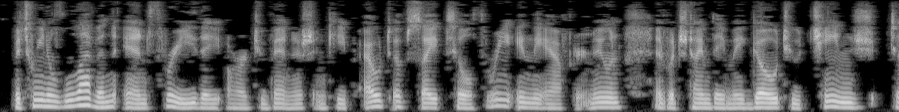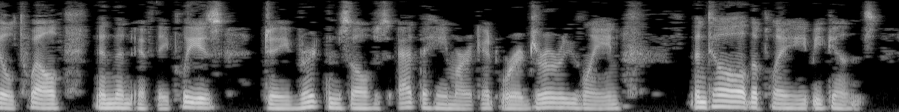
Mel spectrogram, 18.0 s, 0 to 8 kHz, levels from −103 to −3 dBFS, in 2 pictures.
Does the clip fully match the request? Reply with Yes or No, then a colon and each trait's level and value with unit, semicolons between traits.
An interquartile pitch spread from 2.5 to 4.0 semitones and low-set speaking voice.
Yes: average, 2.8 semitones; low, 120 Hz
